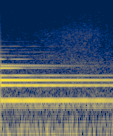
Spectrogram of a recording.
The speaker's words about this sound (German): Und was würde so eine alte Glocke wohl erzählen, wenn sie sprechen könnte?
